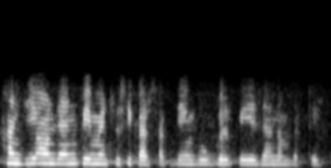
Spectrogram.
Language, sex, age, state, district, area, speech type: Punjabi, female, 18-30, Punjab, Bathinda, rural, conversation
